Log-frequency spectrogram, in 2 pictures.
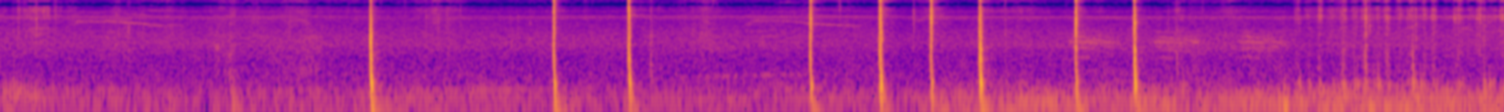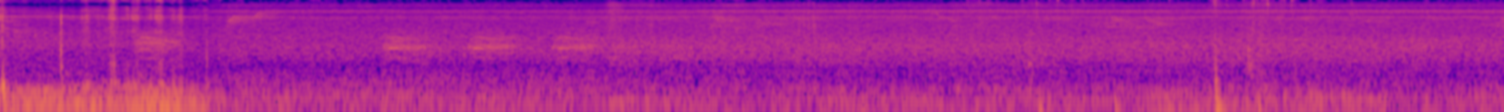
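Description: Tent pegs being hammered into the ground: about nine sharp knocks at uneven intervals over some eight seconds, followed by rustling handling noise.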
